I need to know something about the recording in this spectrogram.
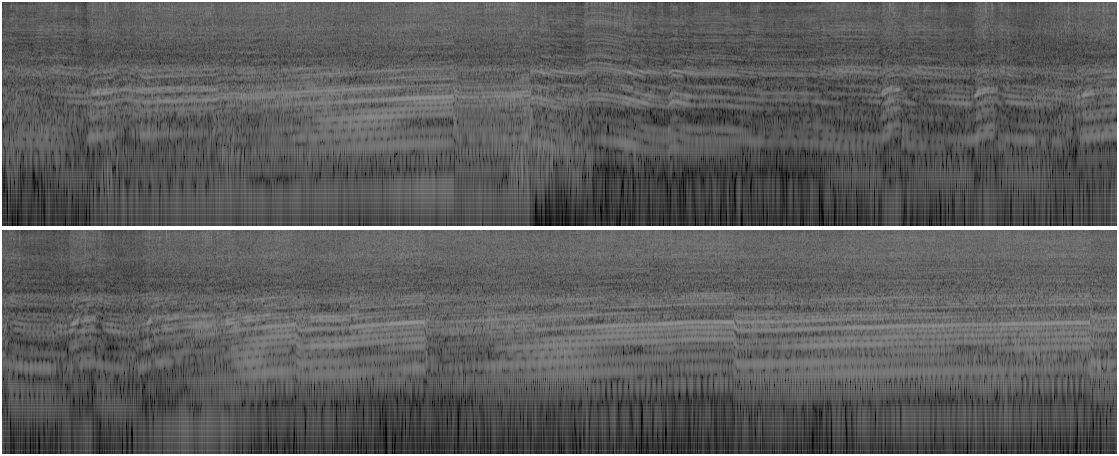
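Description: A motorcycle engine screams at high revs, rising through the gears and dropping as it brakes.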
